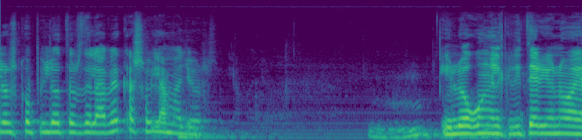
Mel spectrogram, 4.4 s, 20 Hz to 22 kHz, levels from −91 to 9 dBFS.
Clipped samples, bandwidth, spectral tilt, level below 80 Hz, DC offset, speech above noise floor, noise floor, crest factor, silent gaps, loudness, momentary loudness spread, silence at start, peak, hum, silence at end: under 0.1%; 14 kHz; -5.5 dB/octave; -66 dBFS; under 0.1%; 33 dB; -52 dBFS; 18 dB; none; -19 LUFS; 16 LU; 0 s; -2 dBFS; none; 0 s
